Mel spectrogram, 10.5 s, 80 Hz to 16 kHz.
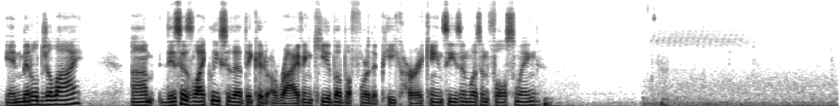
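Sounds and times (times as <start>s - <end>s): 
low outdoor rumble: 0.0s - 10.4s
speech: 0.1s - 1.1s, 1.7s - 7.0s
pine warbler singing a steady even-pitched trill among pine trees: 8.1s - 9.9s.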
